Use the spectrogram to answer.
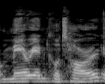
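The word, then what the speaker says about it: Marion Cotillard: In the film, Will is married to French actress Marianne Cotard, or Marion Cotard, as I would like to say, because that was a butchering of pronunciation.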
